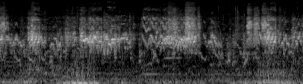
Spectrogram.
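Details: Colony of budgerigars kept in an aviary, bright high chirps and squawky notes in bursts roughly every half second to one second, several birds overlapping.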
